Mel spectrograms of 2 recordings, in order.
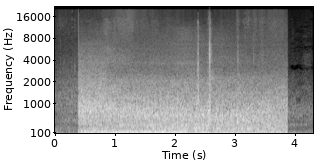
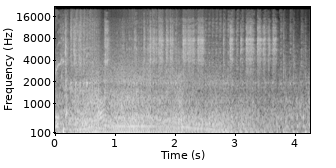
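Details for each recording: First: Lawnmower that previously ran only on starting fluid and then died, after a carburetor cleaning and lubing the recoil starter pawls: it fires straight up and holds a steady, even buzz for about three seconds before cutting off cleanly, sounding healthy. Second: Lawnmower that only runs on quick-start spray in the carburetor; catches and runs briefly on a rising note, then fades and dies within seconds; carburetor issue.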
